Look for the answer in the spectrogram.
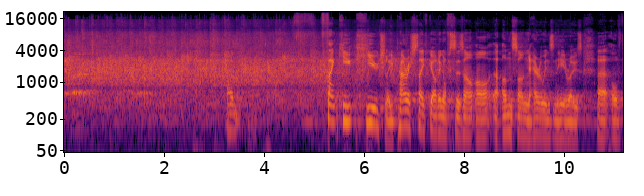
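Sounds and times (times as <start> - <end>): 
audience applause: 0.0 - 7.8
speech: 3.2 - 3.6, 5.2 - 11.1.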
